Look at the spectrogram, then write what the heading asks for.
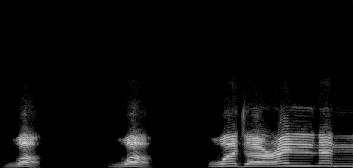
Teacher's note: वाव को अदा करते वक्त मुकम्मल होठ गोल होंगे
